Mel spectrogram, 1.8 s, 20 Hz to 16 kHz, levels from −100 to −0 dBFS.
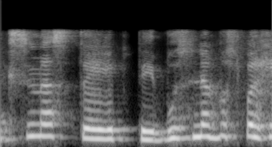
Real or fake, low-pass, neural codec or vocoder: fake; 7.2 kHz; codec, 16 kHz, 2 kbps, X-Codec, HuBERT features, trained on LibriSpeech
